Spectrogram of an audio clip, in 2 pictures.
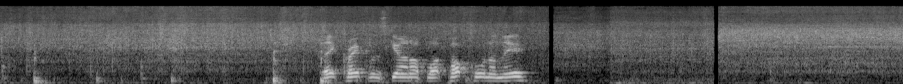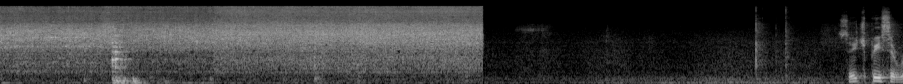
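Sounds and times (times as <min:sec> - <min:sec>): meat sizzling in fat: 0:00.0 - 0:13.9
metal tongs knocking a pan: 0:10.1 - 0:10.6.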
